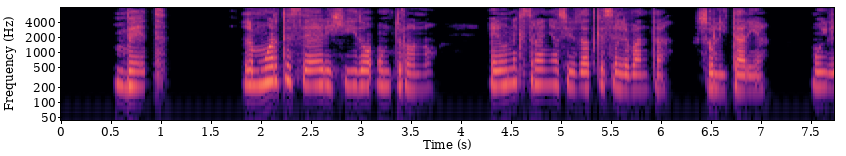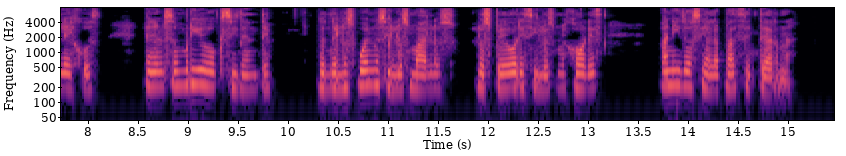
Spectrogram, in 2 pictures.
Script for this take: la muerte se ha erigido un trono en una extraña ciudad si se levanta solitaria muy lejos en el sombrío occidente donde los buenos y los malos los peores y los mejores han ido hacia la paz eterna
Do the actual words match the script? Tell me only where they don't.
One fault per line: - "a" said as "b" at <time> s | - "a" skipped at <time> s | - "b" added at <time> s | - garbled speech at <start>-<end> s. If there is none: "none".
- "si" said as "que" at 5.3 s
